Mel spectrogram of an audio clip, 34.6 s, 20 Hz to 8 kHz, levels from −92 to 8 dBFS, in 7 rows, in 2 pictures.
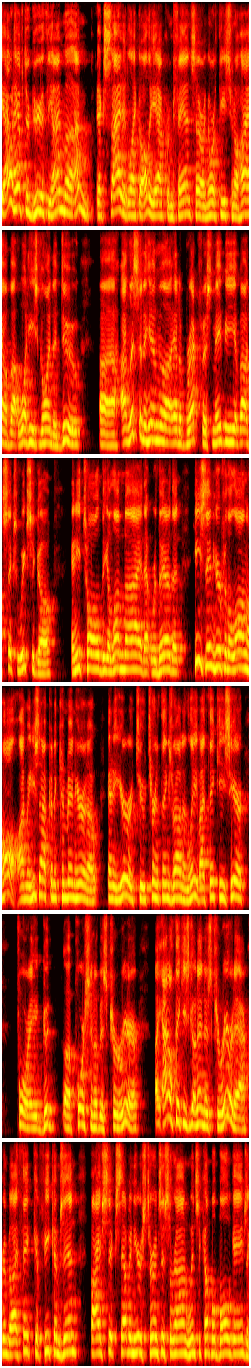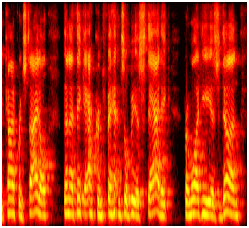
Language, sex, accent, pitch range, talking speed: English, male, American, 170-205 Hz, 235 wpm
